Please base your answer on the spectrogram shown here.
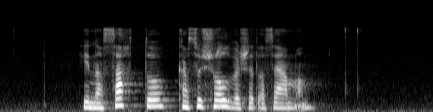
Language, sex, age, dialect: Faroese, female, 36-60, Suðurstreymoy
